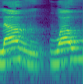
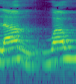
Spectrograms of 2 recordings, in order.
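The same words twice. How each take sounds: No difference in how they are said.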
